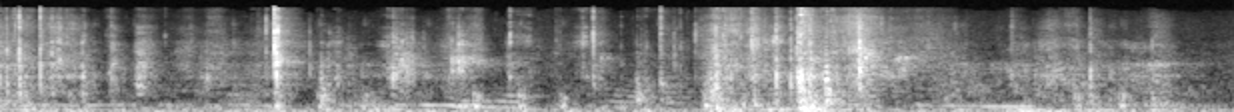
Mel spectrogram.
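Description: Faint rustling and crinkling of cash envelopes being handled and put into a budget binder, with a few light taps.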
